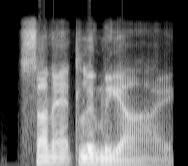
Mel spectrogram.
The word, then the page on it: son et lumière: British English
